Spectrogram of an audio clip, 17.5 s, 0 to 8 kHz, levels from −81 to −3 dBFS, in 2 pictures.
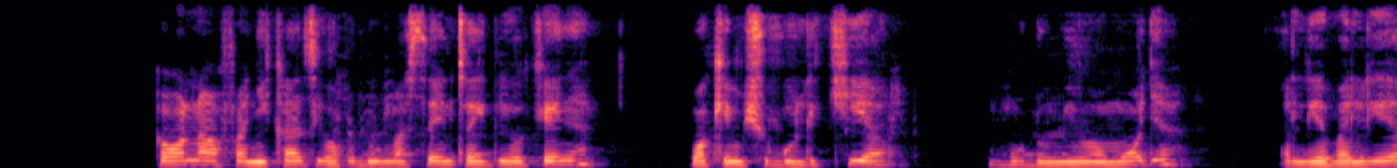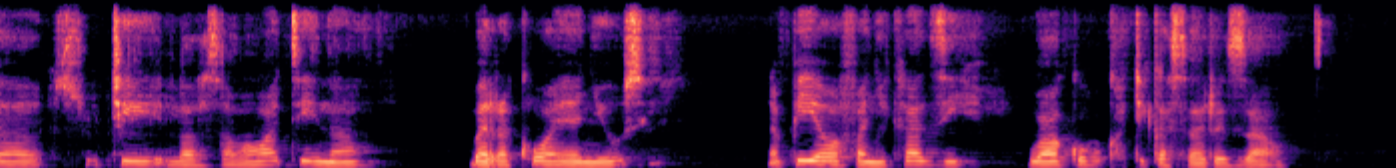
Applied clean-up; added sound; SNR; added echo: neural mask model DeepFilterNet 3.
